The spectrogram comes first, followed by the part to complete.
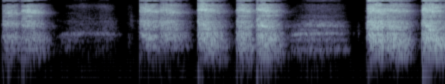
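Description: A man making short, breathy, unvoiced mouth sounds: a string of about six quick hissing puffs, with a brief near-quiet gap about a second in.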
